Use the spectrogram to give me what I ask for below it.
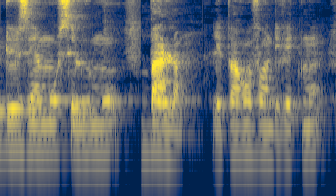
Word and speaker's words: ballot: le mot le vrai mot utilisé c'est nouveau ballot Ballo c'est mon français qui s'écrit B a deux l o T qui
